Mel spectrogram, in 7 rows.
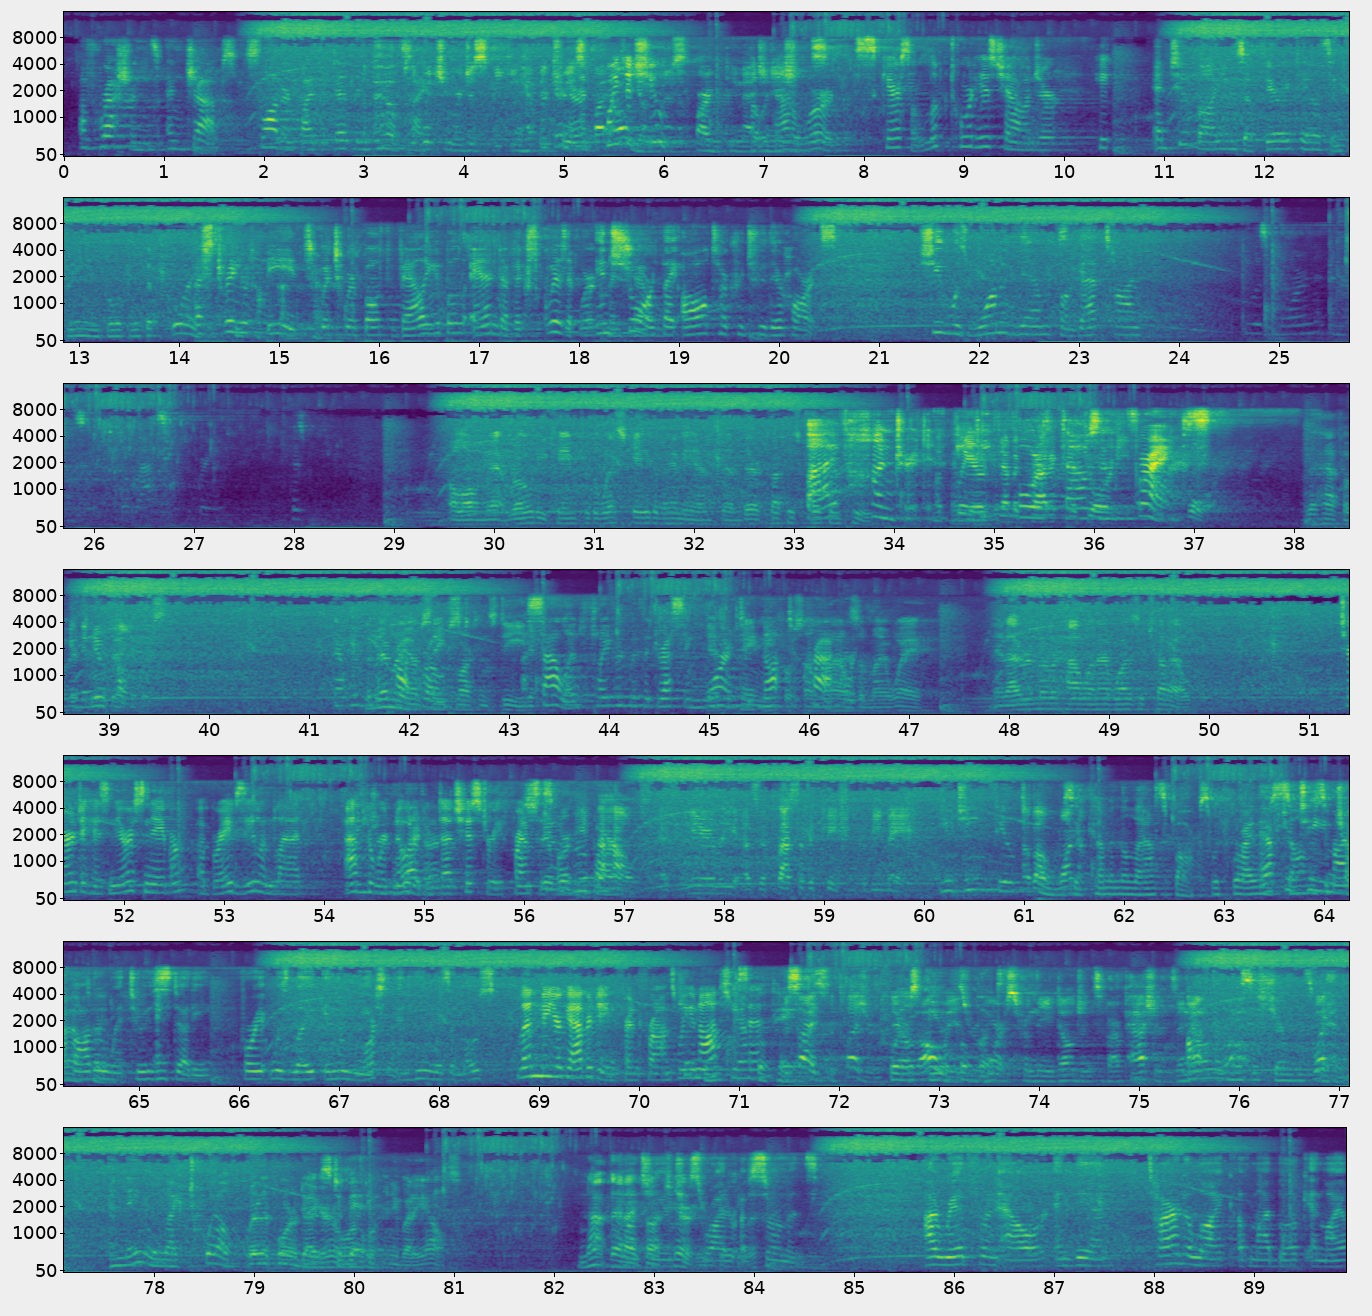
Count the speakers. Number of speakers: ten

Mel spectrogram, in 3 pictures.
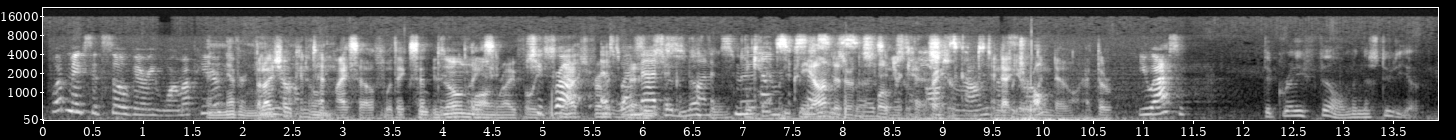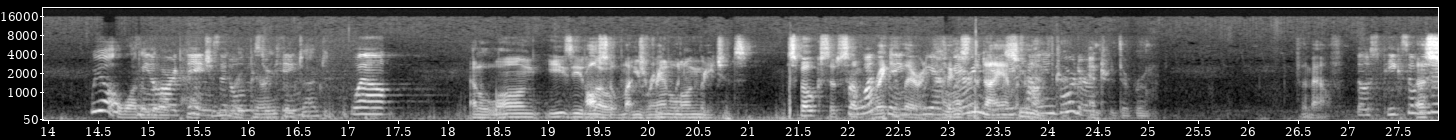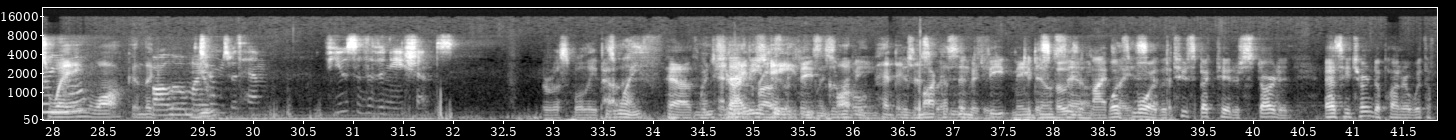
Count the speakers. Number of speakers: nine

